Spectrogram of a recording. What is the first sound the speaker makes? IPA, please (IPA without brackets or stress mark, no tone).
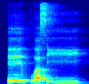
eː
